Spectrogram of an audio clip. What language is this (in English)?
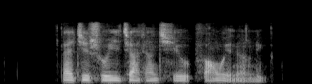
Chinese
